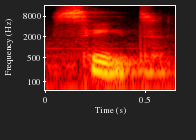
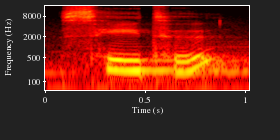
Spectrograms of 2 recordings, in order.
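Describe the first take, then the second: First: The final syllable has no clear vowel. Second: The final syllable ends with a clear i vowel. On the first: The speaker calls it right. "we say" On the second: The speaker calls it wrong. "We don't say"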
